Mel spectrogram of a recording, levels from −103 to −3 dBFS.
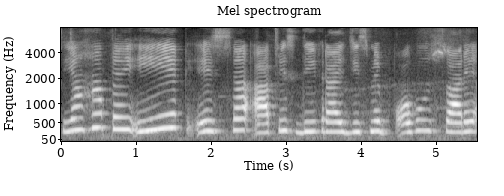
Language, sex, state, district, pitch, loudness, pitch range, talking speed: Hindi, female, Chhattisgarh, Raipur, 270 Hz, -14 LUFS, 255-300 Hz, 120 wpm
